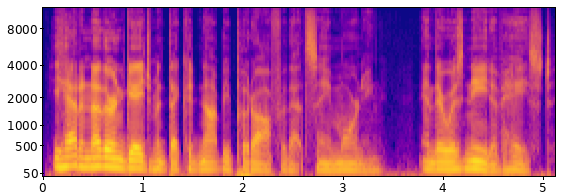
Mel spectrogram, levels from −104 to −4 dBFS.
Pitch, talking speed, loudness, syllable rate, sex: 100 Hz, 235 wpm, -19 LUFS, 6.0 syllables/s, male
